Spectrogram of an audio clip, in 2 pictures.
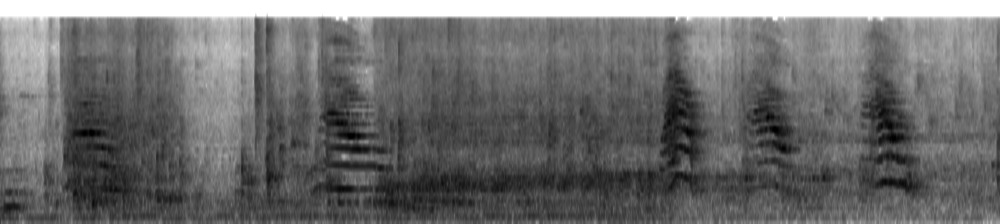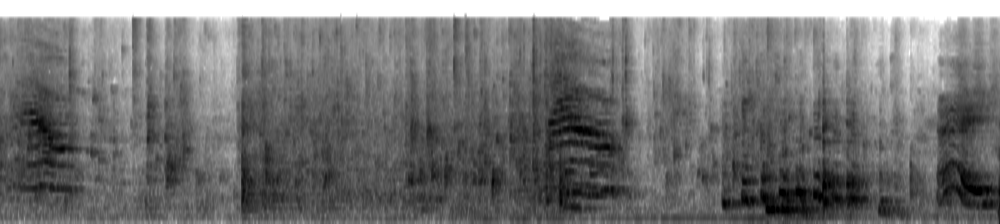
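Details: Street cat having its first bath, meowing again and again in short harmonic wails roughly every second or two, with sloshing water and pauses between bursts.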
